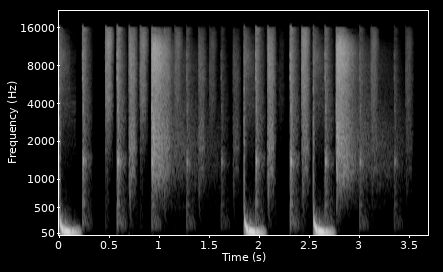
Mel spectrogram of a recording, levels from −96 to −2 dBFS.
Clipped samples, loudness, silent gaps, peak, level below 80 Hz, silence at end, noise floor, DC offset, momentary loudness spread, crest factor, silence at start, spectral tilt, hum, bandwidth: under 0.1%; -29 LUFS; 0.35-0.46 s, 2.26-2.30 s; -12 dBFS; -34 dBFS; 0.2 s; -53 dBFS; under 0.1%; 22 LU; 18 dB; 0 s; -2.5 dB/octave; none; 17 kHz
